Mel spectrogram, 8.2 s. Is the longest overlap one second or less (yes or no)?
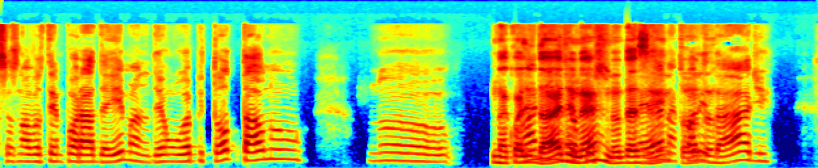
no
